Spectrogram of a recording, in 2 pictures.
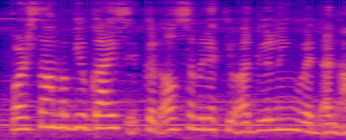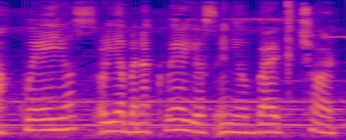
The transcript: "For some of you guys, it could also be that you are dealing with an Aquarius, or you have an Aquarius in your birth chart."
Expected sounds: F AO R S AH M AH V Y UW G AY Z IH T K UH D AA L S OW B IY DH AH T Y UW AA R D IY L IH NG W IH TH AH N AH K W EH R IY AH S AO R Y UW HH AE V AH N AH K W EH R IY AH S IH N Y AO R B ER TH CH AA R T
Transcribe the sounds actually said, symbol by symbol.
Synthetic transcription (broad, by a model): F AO R S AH M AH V Y UW G AY S IH T K UH D AA L S OW B IY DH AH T Y UW AA R D IY L IH NG W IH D AH N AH K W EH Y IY S AO R Y UW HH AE B AH N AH K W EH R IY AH S IH N Y AO R B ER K CH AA R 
